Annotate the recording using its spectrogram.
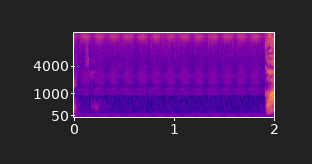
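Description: Faint, steady electrical hum with a few thin constant tones, heard through the microphone in a pause between a man's spoken phrases; his voice cuts off just after the start and comes back just before the end.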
